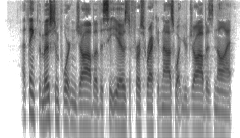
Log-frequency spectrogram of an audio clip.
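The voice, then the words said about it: Southern American accent. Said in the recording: “get rid of my Southern accent ... You can see how successful that was ... who was that kid with that Southern accent?”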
